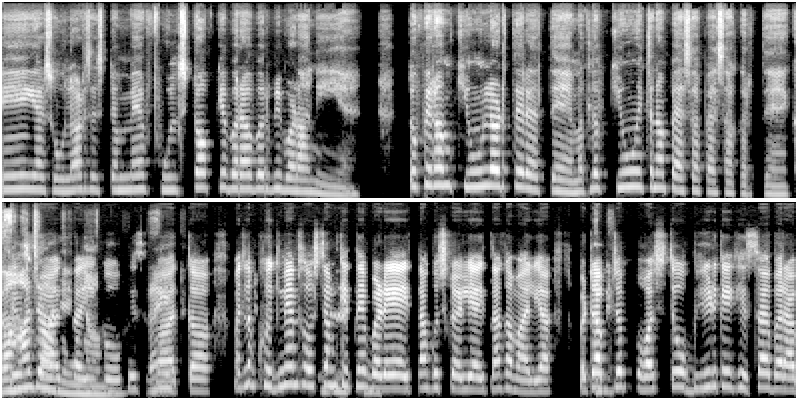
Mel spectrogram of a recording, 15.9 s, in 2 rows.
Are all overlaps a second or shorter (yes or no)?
no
